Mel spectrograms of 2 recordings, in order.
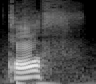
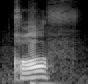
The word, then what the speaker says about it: Qaf: This letter is the letter Qaf. Again, this letter must be pronounced with some emphasis. Qaf in the capital formation.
